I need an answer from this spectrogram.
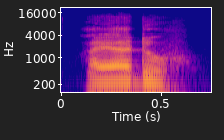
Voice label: "ayádù", Apatani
